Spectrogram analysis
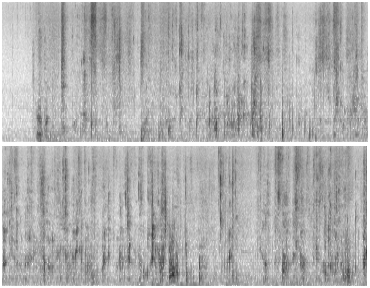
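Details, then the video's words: Pit bulls Duggee and Vivi eating for an ASMR recording: wet, crackling chewing and smacking bursts, dense and continuous, with liquid slurping textures and a few low thuds. "이 소리 진짜 강아지 맞아요?"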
